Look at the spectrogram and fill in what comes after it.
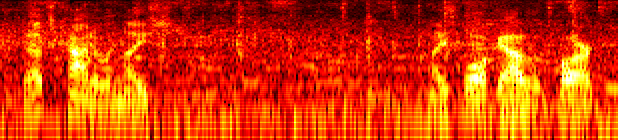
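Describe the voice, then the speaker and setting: A man's dry, echo-free voice is heard with clear music behind it. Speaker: vlogger. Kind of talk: casual vlog chat. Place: street. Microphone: phone near.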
